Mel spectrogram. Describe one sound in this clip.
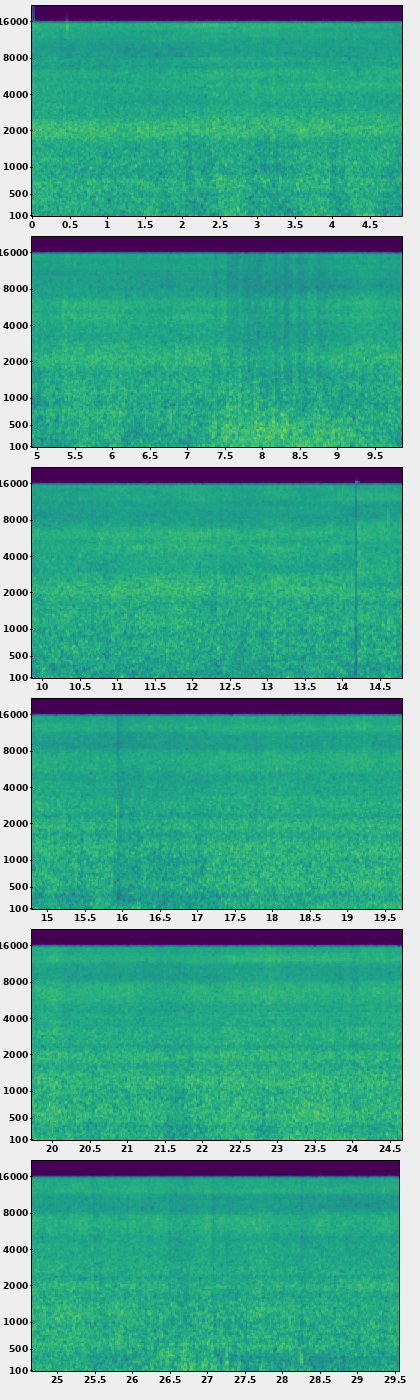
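A fast river rushes and churns loudly over stones nearby.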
